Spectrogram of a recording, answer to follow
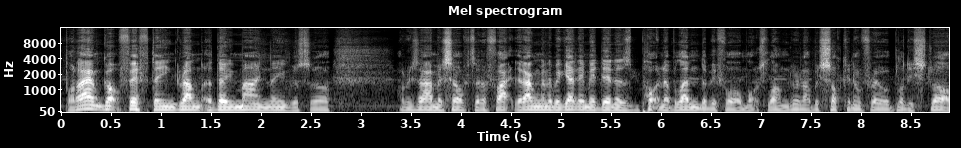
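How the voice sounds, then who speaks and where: A man's voice: medium pitch, fairly bright tone. A middle-aged man, talking to viewers in a blunt, chatty, rambling vlog about his amateur radio hobby and asking them many questions. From England. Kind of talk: casual vlog monologue to viewers.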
